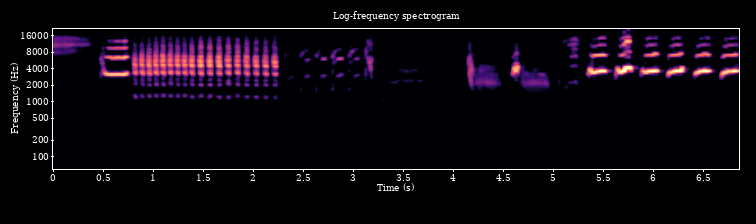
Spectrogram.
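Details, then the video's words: Actively singing scaly-breasted munia, its song with three variations and sparrow, red siskin and canary fill-ins. It opens with a rapid rattling trill, then scattered thin notes, and ends in a string of bright arched whistles repeated steadily. "suara burung emprit peking gacor dengan tiga variasi lagu"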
